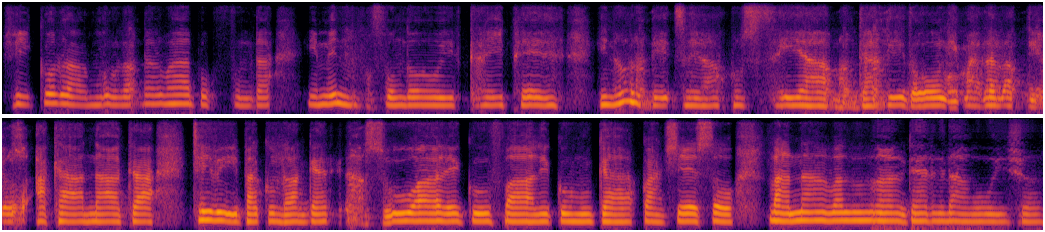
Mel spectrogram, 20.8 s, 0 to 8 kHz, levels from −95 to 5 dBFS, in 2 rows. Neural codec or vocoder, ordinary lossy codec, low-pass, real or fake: codec, 16 kHz in and 24 kHz out, 0.4 kbps, LongCat-Audio-Codec, two codebook decoder; Opus, 16 kbps; 7.2 kHz; fake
